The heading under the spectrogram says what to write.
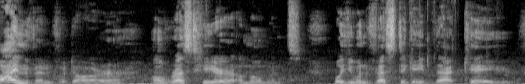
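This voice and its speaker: A booming put-on character voice from a man, medium in pitch with very wide pitch swings, at a moderate pace. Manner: commanding, weary but forceful.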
